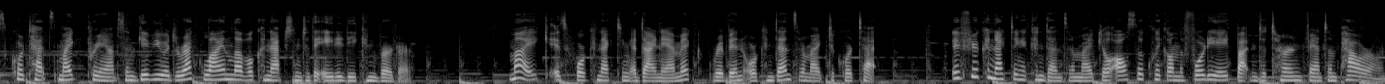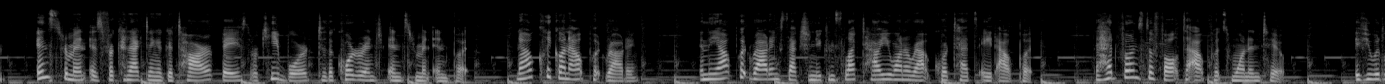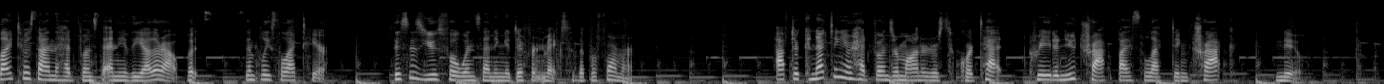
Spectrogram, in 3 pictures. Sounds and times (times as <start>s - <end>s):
Speech: 0.0s - 4.1s, 5.1s - 8.8s, 9.6s - 20.2s, 20.9s - 24.2s, 24.8s - 26.7s, 27.4s - 31.0s, 31.6s - 34.0s, 35.5s - 40.8s
Music: 0.0s - 41.5s.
